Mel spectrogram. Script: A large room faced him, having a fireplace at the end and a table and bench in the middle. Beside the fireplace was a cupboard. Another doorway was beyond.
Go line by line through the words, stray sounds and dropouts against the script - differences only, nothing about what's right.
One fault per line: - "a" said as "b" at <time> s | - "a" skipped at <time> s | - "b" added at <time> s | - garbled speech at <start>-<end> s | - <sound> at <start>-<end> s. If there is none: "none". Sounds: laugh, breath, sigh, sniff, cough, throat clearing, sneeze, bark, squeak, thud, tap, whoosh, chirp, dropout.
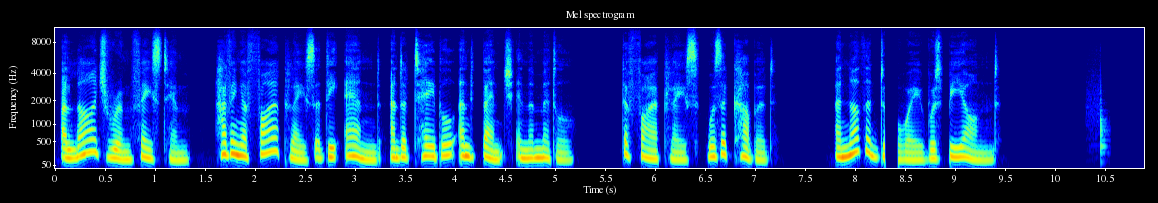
- "Beside" skipped at 5.2 s
- dropout at 8.3-8.4 s
- thud at 10.3-10.6 s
